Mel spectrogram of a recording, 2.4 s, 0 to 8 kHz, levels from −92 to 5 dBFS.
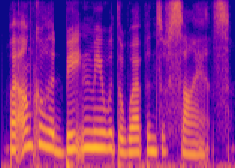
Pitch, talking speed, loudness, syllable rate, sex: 220 Hz, 255 wpm, -18 LUFS, 6.5 syllables/s, female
